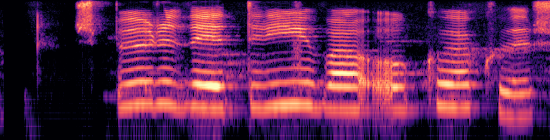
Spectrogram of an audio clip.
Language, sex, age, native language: Icelandic, female, 8, Icelandic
